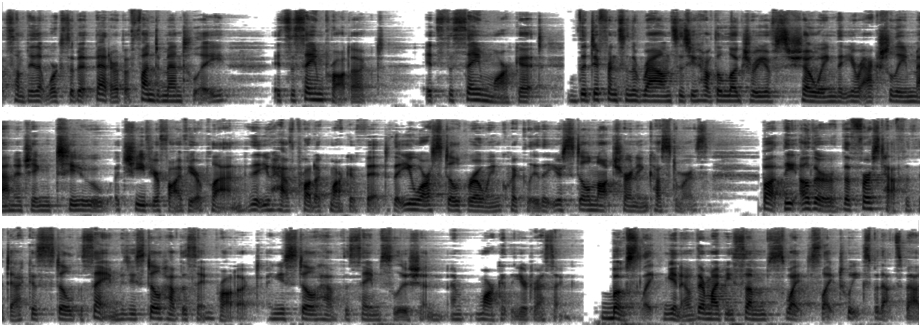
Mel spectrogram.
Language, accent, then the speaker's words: English; United States; moved away as an adult; now in London, United Kingdom; I am an American who's been in London for about 16 years, so I've done most of my working life here, despite the accent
